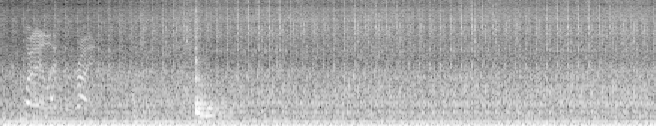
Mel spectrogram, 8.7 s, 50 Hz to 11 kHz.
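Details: 1963 Jeep Gladiator at idle after struggling to crank, with the battery possibly run down from a key left in the ignition: a light, fairly quick tick of about three per second over a steady low idle. The source is unknown and the owner plans to find it.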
